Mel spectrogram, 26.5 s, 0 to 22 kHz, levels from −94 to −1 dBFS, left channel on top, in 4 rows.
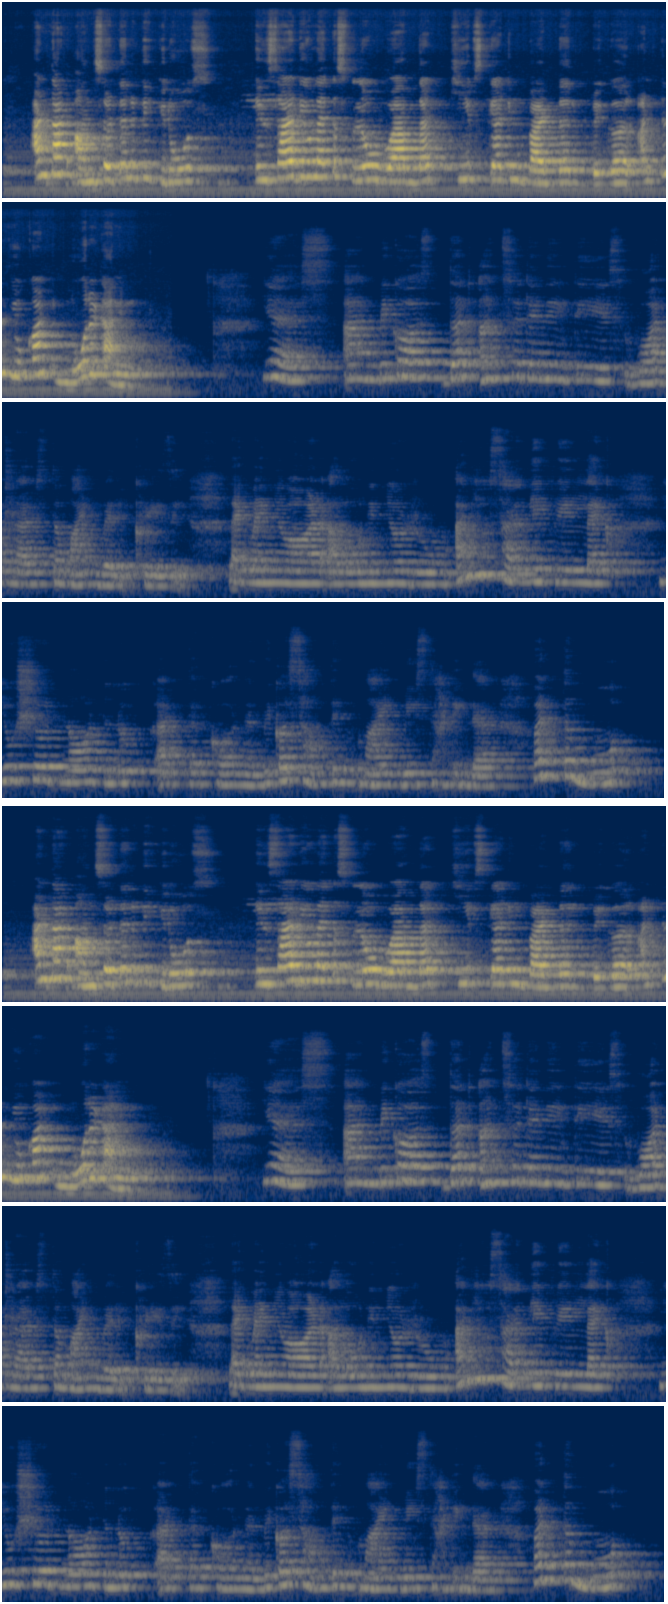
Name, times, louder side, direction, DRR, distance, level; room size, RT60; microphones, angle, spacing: voice 1, 0.3-2.0 2.5-8.0, left 4 dB, 65° left, 8 dB, 0.6 m, -27 dB
voice 2, 8.7-26.0, right 1 dB, ahead, -3 dB, 1.2 m, -45 dB
6.1 x 5.6 x 4.1 m, 1.2 s
head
